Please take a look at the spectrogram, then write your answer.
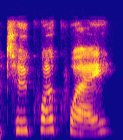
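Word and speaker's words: tu quoque: two of our favorites first of all the two quo quay and yes we learned how to pronounce that correctly you're welcome um for this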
